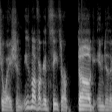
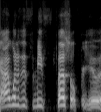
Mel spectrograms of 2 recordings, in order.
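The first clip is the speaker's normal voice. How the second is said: acted-out tearful crying voice, pitched very high; 10 semitones higher, 3 dB quieter than usual. Retelling what his wife said after she started crying: imitating someone crying. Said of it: "and then she started crying".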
